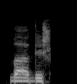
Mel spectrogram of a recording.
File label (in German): "badisch", German; adjectives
